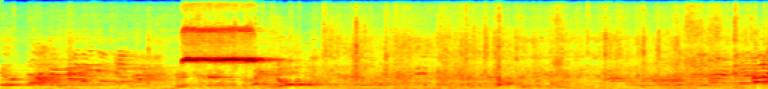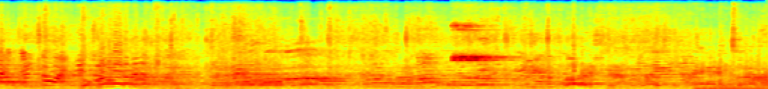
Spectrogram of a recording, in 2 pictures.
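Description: Referee's whistle blown twice, a longer blast about two seconds in and a shorter one near the end. Underneath are many overlapping shouting voices from skaters and spectators, and a steady low rumble of roller-skate wheels on a concrete floor.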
